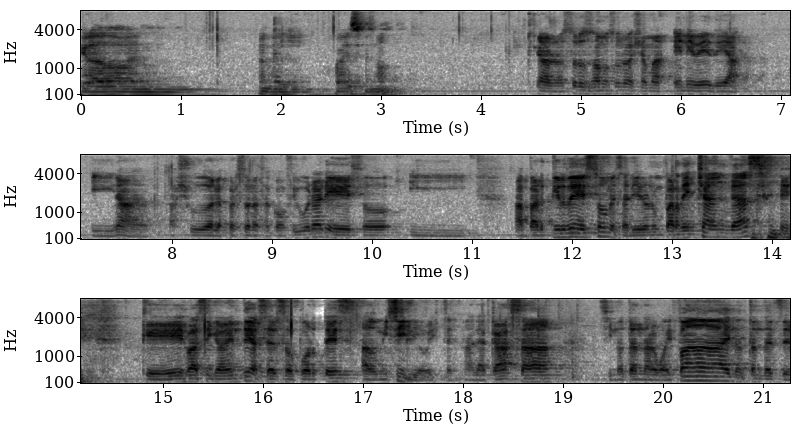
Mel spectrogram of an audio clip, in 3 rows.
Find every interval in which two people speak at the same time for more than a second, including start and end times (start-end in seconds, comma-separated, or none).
none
